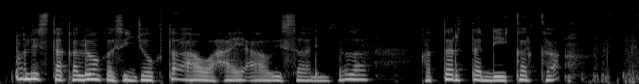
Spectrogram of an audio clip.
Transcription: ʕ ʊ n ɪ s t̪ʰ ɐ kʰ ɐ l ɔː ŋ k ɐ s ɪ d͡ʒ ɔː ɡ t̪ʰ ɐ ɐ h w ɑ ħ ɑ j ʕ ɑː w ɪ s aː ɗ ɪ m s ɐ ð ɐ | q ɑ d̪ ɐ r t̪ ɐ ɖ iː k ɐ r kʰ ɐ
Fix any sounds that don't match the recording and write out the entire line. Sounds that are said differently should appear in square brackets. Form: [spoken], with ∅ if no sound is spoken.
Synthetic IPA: ʕ ʊ n ɪ s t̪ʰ ɐ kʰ ɐ l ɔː ŋ k ɐ s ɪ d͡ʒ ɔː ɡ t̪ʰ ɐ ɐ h w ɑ ħ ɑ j ʕ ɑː w ɪ s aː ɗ ɪ m s ɐ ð ɐ | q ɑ [t̪] ɐ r t̪ ɐ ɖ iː k ɐ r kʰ ɐ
